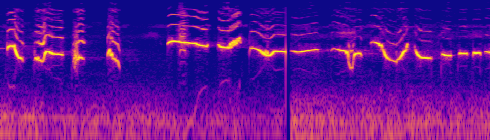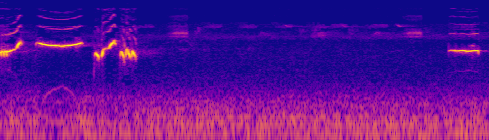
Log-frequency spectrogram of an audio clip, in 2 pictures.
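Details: Singing Oriental magpie-robin as a lure for answering birds: a long rich run of rapid, swooping, looping whistles and a held high note, then near silence with one short whistle at the end.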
